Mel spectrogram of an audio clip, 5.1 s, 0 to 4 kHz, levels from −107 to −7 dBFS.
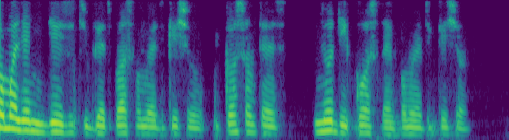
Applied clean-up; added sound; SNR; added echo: neural mask model DeepFilterNet 3.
